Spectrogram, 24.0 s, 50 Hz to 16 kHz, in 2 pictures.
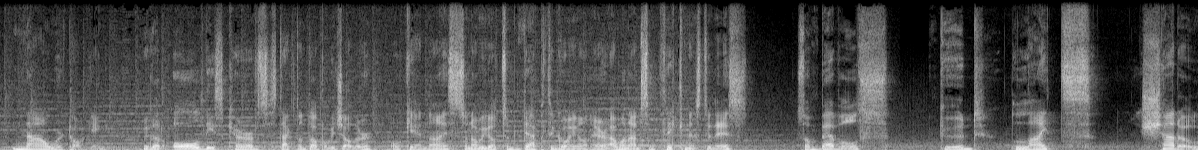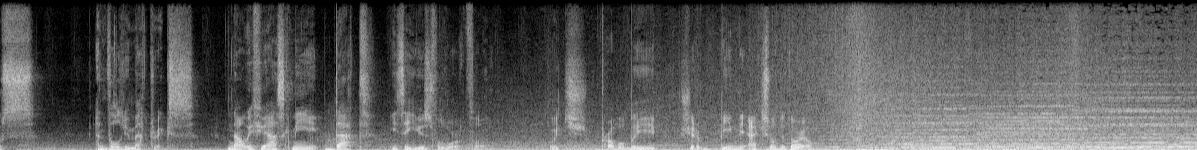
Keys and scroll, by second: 3.3 a, 4.6 alt+a, 6.7 a, 10.3 g, 10.7 alt+shift+z, 11.8 Tab, 11.8 2, 12.1 e, 12.5 Tab, 13.0 0.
